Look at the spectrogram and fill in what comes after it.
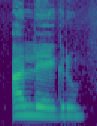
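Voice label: "allegru", lingua sarda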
